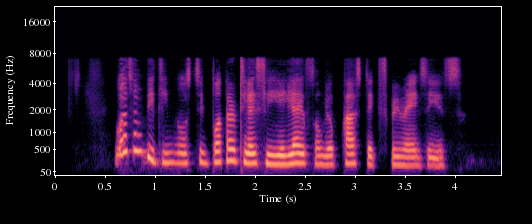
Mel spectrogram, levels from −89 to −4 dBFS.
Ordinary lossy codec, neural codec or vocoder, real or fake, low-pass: none; codec, 16 kHz, 0.5 kbps, FreqCodec, larger model; fake; 7.2 kHz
